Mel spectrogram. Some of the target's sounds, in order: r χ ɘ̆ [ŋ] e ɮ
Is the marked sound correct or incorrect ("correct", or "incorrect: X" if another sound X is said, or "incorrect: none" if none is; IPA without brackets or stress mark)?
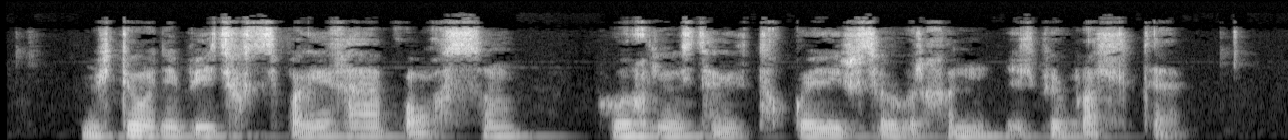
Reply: incorrect: n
